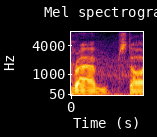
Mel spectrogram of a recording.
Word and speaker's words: Rammstein: Oh, sure, Dave, you say it wrong. Rammstein as in Stein, as in yeah. Rammstein.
